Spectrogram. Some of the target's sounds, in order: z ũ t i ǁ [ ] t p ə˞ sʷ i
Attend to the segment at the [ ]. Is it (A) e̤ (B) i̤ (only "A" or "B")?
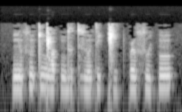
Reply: A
